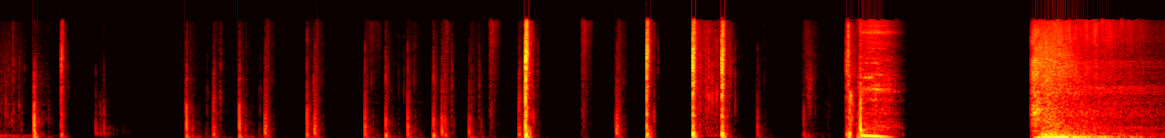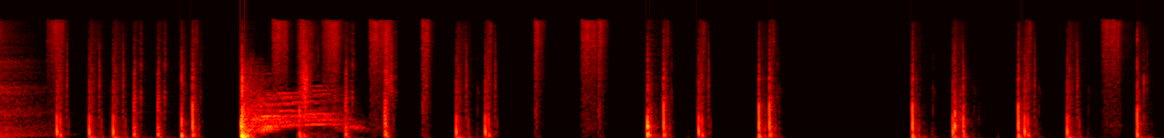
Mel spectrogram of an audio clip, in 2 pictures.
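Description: Blocks click and thud as they are placed one after another.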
